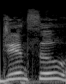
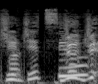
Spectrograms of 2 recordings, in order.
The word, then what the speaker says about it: jiu-jitsu: How do you pronounce that word? Jins Su. What's that? What's that word? Jiu-jitsu.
